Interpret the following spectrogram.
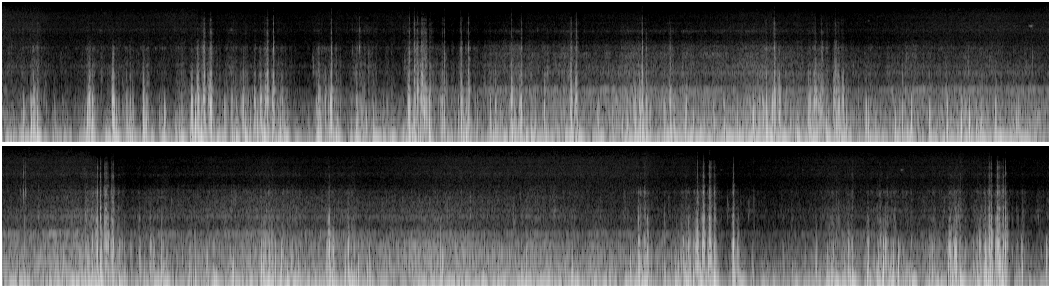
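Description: E-bike rolling over a rough, rocky dirt track, heard through the camera microphone: wind on the microphone and a heavy rumble, with constant irregular knocks and rattles as the bike jolts over stones.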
